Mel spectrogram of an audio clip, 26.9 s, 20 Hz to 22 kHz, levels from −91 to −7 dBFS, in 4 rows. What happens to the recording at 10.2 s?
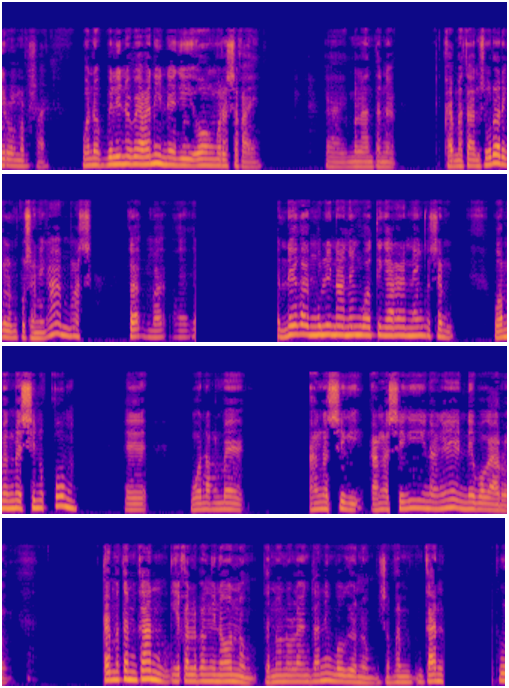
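A playback stall, likely from the player running out of data, silences the speech from 9.31 to 10.41 s, about 1.1 s, before it resumes. Throughout, MP3 compression likely starved of bits, fitting a bitrate near 49 kbps, leaves a watery, swirly texture.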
